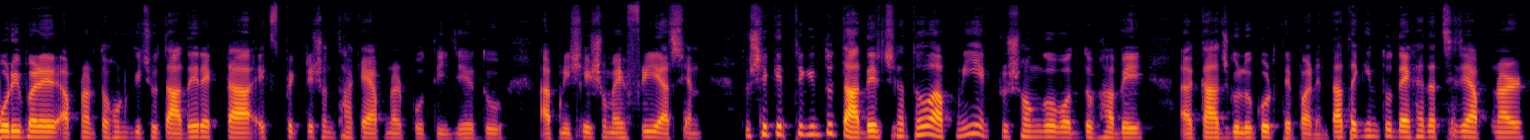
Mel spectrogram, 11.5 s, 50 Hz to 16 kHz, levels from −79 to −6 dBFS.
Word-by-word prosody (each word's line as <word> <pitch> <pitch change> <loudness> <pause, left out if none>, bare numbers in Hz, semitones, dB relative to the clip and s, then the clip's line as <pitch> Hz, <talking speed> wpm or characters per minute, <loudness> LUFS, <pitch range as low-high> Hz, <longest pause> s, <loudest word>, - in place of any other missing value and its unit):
পরিবারের 145 -2 +5
আপনার 135 -2 -4
তখন 135 - -4
কিছু 135 0 -7
তাদের 140 +5 +3
একটা 130 -1 +2 0.2
expectation 140 0 -8
থাকে 130 0 -3
আপনার 120 0 -6
প্রতি 115 -1 -10
যেহেতু 115 +1 -7 0.4
আপনি 120 - -4
সেই 135 -2 -3
সময় 125 -2 -2
free 145 -1 0
আছেন। 120 0 -6 0.3
তো, - - -20
সেক্ষেত্রে 210 +1 -1
কিন্তু 210 +3 -3
তাদের 145 +3 +8
সাথেও 185 +5 -1
আপনি 165 +5 -8
একটু 150 - -12
সংঘবদ্ধভাবে 135 -3 -1 0.4
আ - - +3
কাজগুলো 130 0 +3
করতে 140 -3 +1
পারেন। 110 -4 -1
তাতে 140 +4 +3
কিন্তু 160 0 -5
দেখা 145 +1 +3
যাচ্ছে 145 0 -3
যে 145 - +5
আপনার 130 -1 +2
135 Hz, 180 wpm, -25 LUFS, 125-145 Hz, 0.4 s, তাদের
